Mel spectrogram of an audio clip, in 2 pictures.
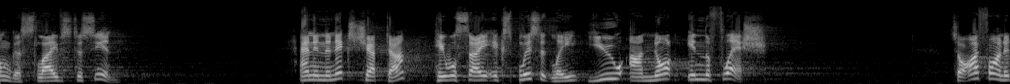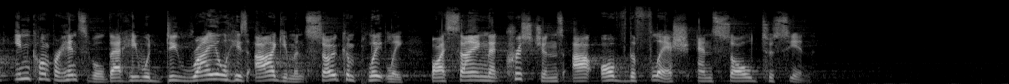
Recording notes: At a Church in the Graveyard service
